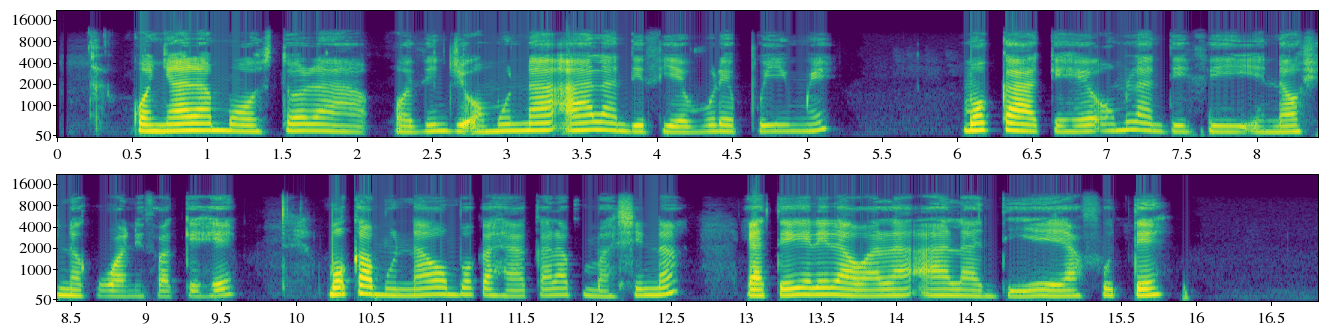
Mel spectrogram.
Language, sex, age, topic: Oshiwambo, female, 18-24, finance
